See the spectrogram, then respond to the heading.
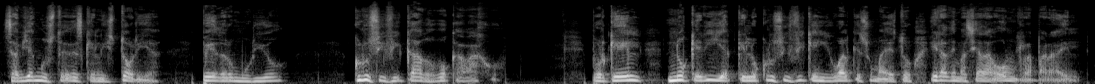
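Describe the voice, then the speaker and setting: Gravelly, husky male preacher. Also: fairly high pitch, fairly even intonation, moderate pace. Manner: dramatic storytelling, often dropping to a hushed whisper; addresses the listener directly. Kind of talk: sermon.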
